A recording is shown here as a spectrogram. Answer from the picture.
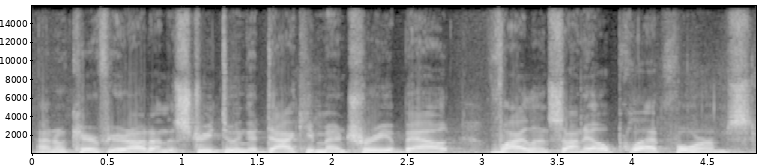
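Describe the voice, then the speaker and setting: A man speaks at a moderate pace in a fairly high pitch with ordinary pitch variation. Room echo is audible and background noise noticeable. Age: 60s. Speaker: TV cinematographer and producer giving a talk. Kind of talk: lecture.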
